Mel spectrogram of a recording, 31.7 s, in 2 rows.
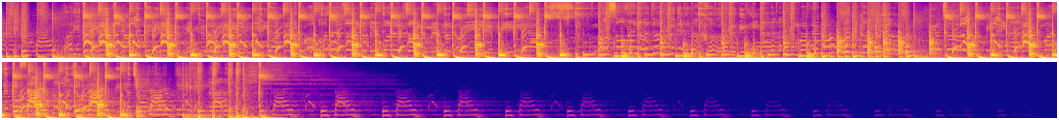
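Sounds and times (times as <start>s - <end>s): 
Bhojpuri DJ remix song: 0.0s - 20.6s.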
